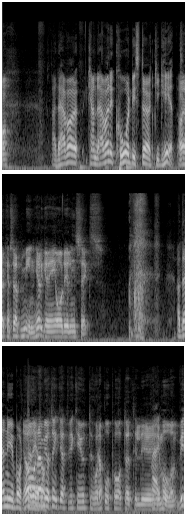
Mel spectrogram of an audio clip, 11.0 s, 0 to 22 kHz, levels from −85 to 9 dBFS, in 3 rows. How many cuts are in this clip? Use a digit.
0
